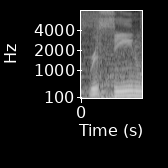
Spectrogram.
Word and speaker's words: Racine: things so rine Wisconsin Ren was it's R Rasin nope we're going to say it right we're going to respect the people of this town rine Wisconsin was a beautiful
